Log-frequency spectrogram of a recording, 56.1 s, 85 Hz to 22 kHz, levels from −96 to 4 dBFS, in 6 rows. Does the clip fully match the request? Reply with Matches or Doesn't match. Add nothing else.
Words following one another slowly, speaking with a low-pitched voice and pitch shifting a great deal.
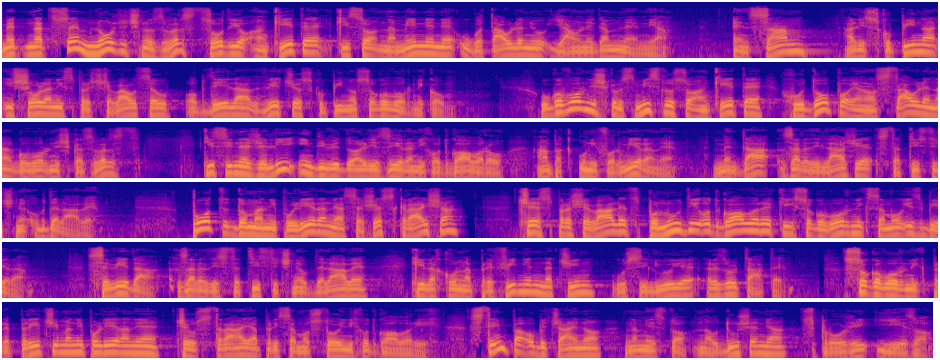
Matches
